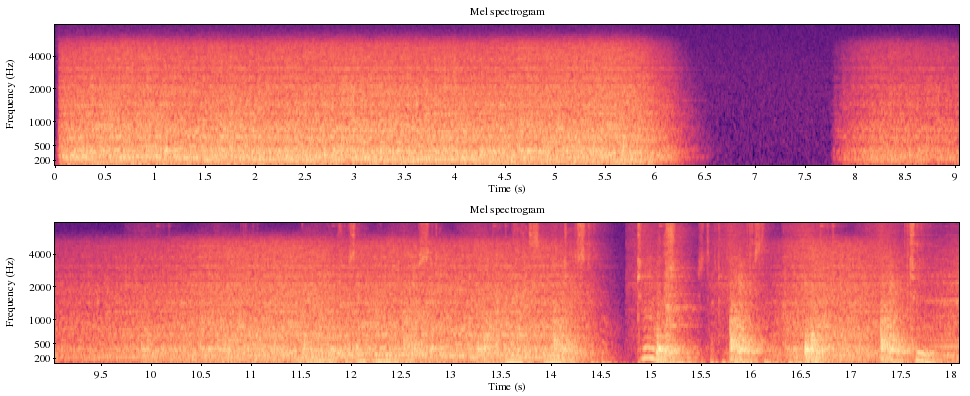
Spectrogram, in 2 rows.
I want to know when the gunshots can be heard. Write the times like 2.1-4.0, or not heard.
not heard.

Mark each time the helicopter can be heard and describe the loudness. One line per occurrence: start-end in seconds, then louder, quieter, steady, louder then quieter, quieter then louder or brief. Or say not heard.
0.0-6.2 steady
7.8-14.4 louder
16.1-18.0 brief.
